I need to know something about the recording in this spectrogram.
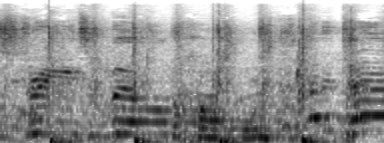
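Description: Live rock band playing, with a kick drum beating about twice a second, cymbals, and a sung melody over the instruments.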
